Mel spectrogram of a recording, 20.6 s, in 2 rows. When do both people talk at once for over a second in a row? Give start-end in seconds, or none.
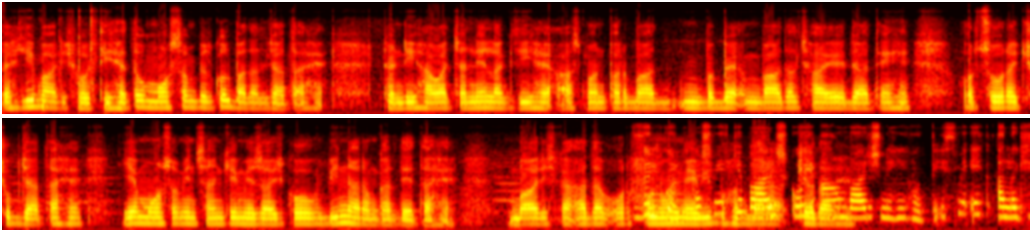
16.7-18.7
